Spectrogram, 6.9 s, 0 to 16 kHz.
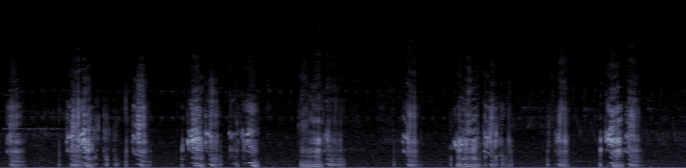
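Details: Nestling black storks in Estonia, 20 June 2021, heat-stressed young being cooled by the male with wet grass, moss and water; separate harsh nasal rasping calls, each with a downward sweep, roughly one per second.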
